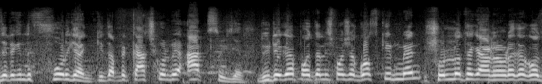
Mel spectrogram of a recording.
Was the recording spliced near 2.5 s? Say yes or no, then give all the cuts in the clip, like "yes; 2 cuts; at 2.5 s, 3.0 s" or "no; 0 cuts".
yes; 1 cut; at 2.5 s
